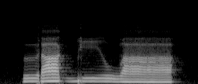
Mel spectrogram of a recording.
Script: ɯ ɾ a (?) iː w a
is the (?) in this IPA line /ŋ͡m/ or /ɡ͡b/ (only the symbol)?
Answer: ɡ͡b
